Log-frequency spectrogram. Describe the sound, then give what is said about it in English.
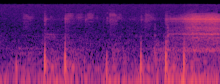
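Writing on a board: several quick, scratchy strokes in an irregular rhythm, faint and heard alone. “nothing looks right when you write on the board”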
